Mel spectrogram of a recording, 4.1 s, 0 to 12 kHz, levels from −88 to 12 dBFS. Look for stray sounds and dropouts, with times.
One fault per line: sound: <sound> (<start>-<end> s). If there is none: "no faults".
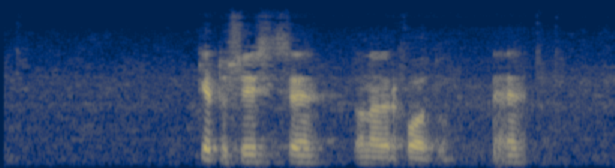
sound: laugh (3.3-3.5 s)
